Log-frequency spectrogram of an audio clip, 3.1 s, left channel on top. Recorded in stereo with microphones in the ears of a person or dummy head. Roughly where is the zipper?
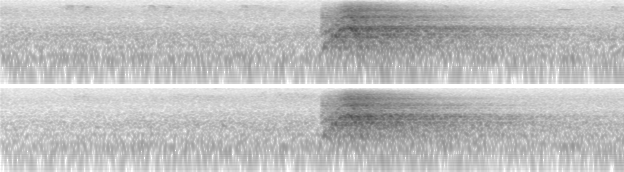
Centre.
